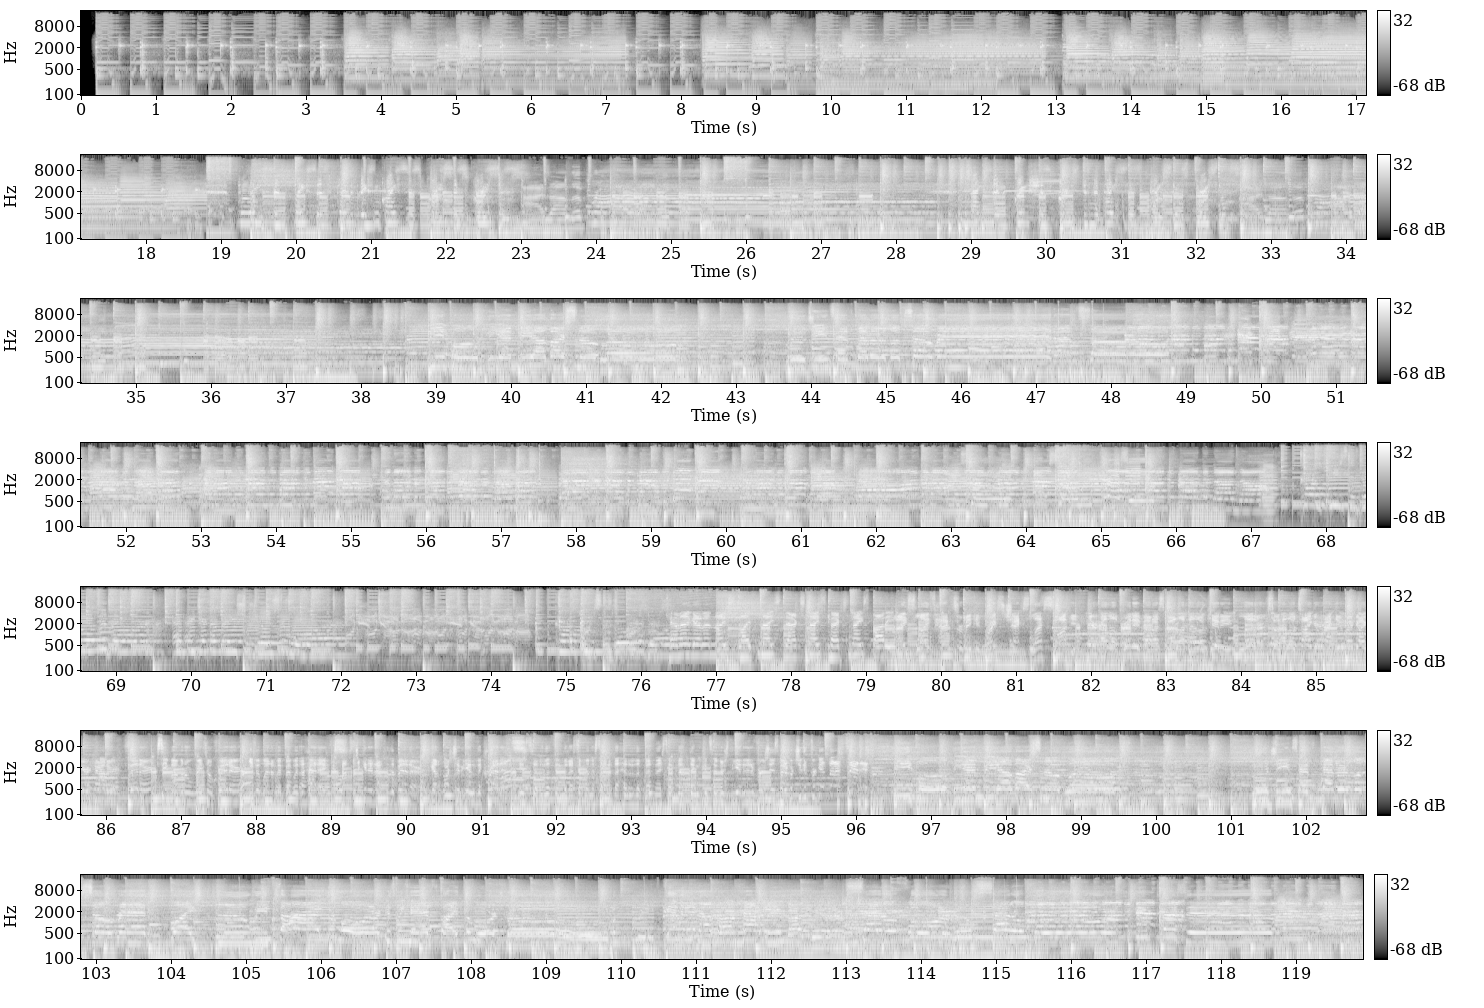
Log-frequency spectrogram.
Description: additional vocals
